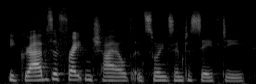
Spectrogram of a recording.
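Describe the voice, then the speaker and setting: A woman hosting a table read, narrating stage directions in an animated way with sarcastic, jokey, sweary asides. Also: on the low side, a little fast, gravelly. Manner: jokey, swearing, adds silly sound effects.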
